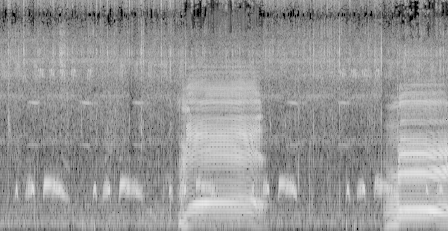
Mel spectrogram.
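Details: Tame cattle grazing together in a peaceful green countryside field give two deep, harmonic moos, the first swelling and falling over about a second and a half, the second cut off at the end, between runs of soft, repeated dove-like coos.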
